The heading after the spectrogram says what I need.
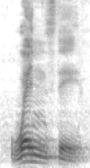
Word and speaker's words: Wednesday: pit day that week remember that extra silly syllable nez in the middle of wednesday not Wednesday Wed nose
